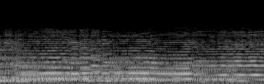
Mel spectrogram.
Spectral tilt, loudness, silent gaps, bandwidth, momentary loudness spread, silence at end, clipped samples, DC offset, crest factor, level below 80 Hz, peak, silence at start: -8.5 dB/octave; -26 LUFS; none; 8.2 kHz; 3 LU; 0 s; under 0.1%; under 0.1%; 12 dB; -50 dBFS; -12 dBFS; 0 s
